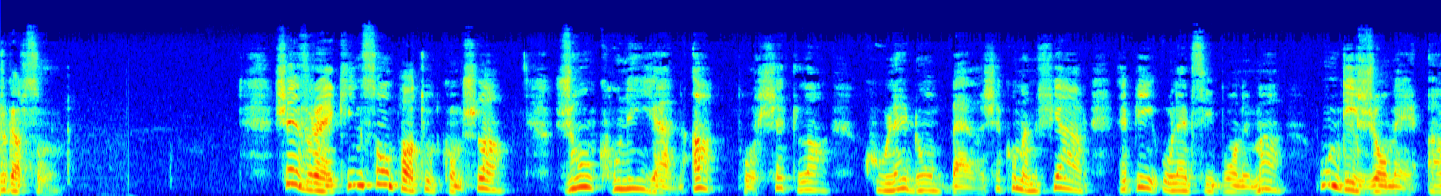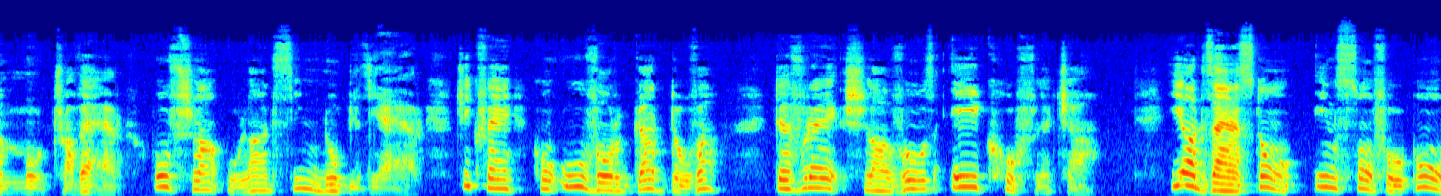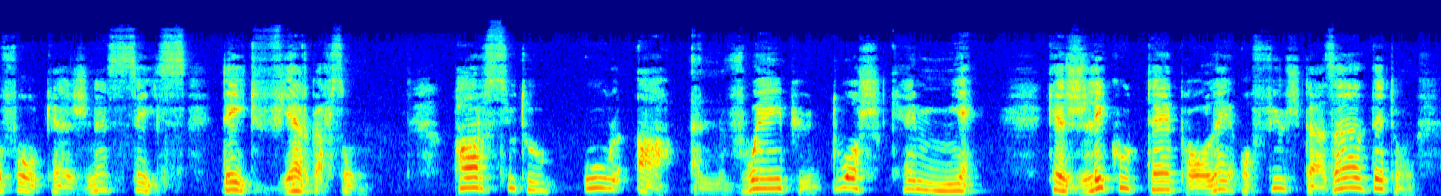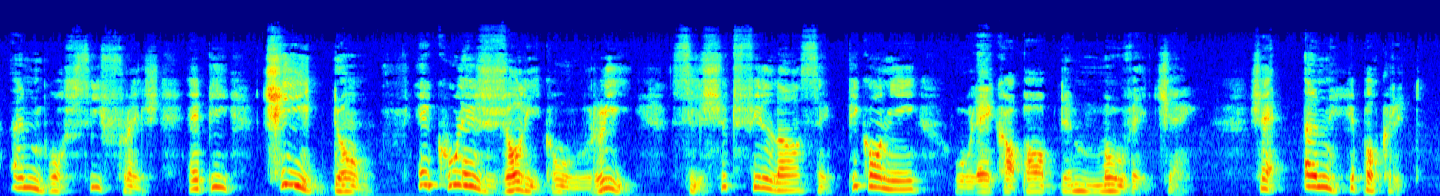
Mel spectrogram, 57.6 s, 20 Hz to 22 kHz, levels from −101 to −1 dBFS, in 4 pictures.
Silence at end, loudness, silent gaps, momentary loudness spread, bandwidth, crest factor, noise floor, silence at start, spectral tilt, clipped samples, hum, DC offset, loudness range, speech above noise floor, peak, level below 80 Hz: 0.4 s; -27 LUFS; none; 16 LU; 12.5 kHz; 24 dB; -70 dBFS; 0 s; -5.5 dB/octave; under 0.1%; none; under 0.1%; 6 LU; 44 dB; -4 dBFS; -74 dBFS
